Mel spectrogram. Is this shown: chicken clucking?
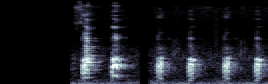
yes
